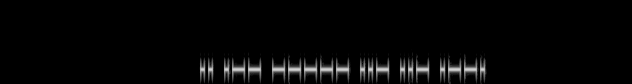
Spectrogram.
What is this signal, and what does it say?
Morse code, heard as a keyed tone, about 30 wpm, 700 Hz. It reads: IW0UUP
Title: DXCC-100 Call Signs - 6 Characters - 30wpm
